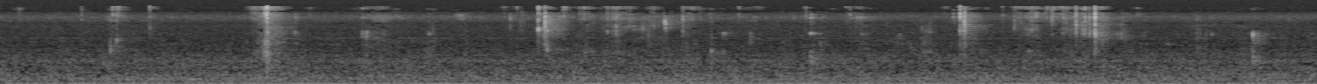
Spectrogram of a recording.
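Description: Close-up eating sounds of sauced chicken wings: chewing and scattered short, wet mouth clicks, over a steady low hum.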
